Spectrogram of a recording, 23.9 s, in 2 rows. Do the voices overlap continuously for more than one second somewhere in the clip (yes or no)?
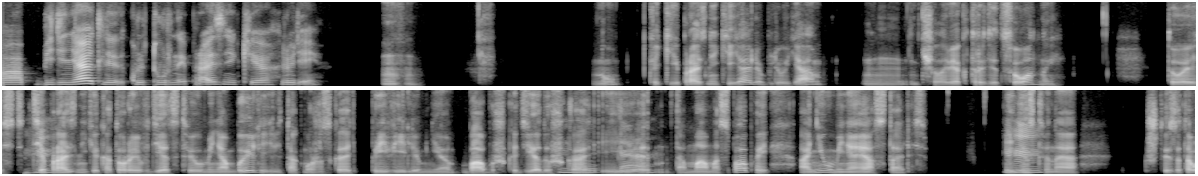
no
